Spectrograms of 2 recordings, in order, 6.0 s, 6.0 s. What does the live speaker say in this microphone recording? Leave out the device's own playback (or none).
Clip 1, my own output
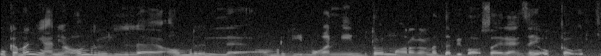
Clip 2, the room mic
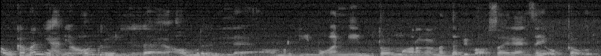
none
